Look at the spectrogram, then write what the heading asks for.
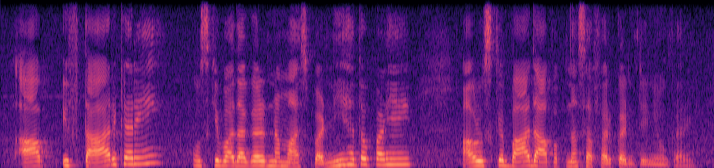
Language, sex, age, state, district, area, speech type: Urdu, female, 45-60, Maharashtra, Nashik, urban, spontaneous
